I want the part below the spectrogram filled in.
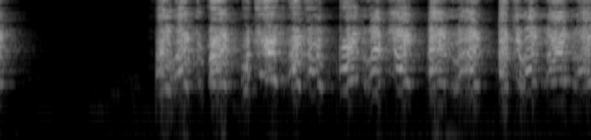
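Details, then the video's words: Moluccan cockatoo kept as a pet, angrily talking and cursing at its owner; after a short silence, loud grating squawked phrases arrive in quick, uneven bursts of several syllables. "He's talking and cursing LOUD and funny"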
